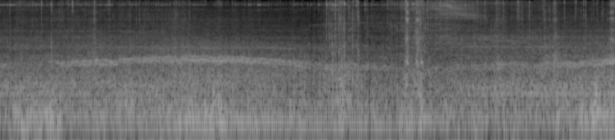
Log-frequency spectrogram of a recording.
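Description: Motorcycle engine running steadily while riding at road speed, heard from a helmet-mounted camera, with a faint whine that rises a little and falls back. A couple of light clicks come about five and six seconds in.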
